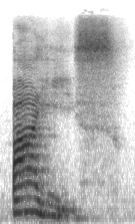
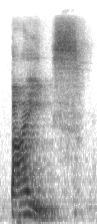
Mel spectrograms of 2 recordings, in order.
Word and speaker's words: país: Então, nós temos país. País é hiato. Nós temos A, vogal, I, vogal. They are separate syllables. País.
